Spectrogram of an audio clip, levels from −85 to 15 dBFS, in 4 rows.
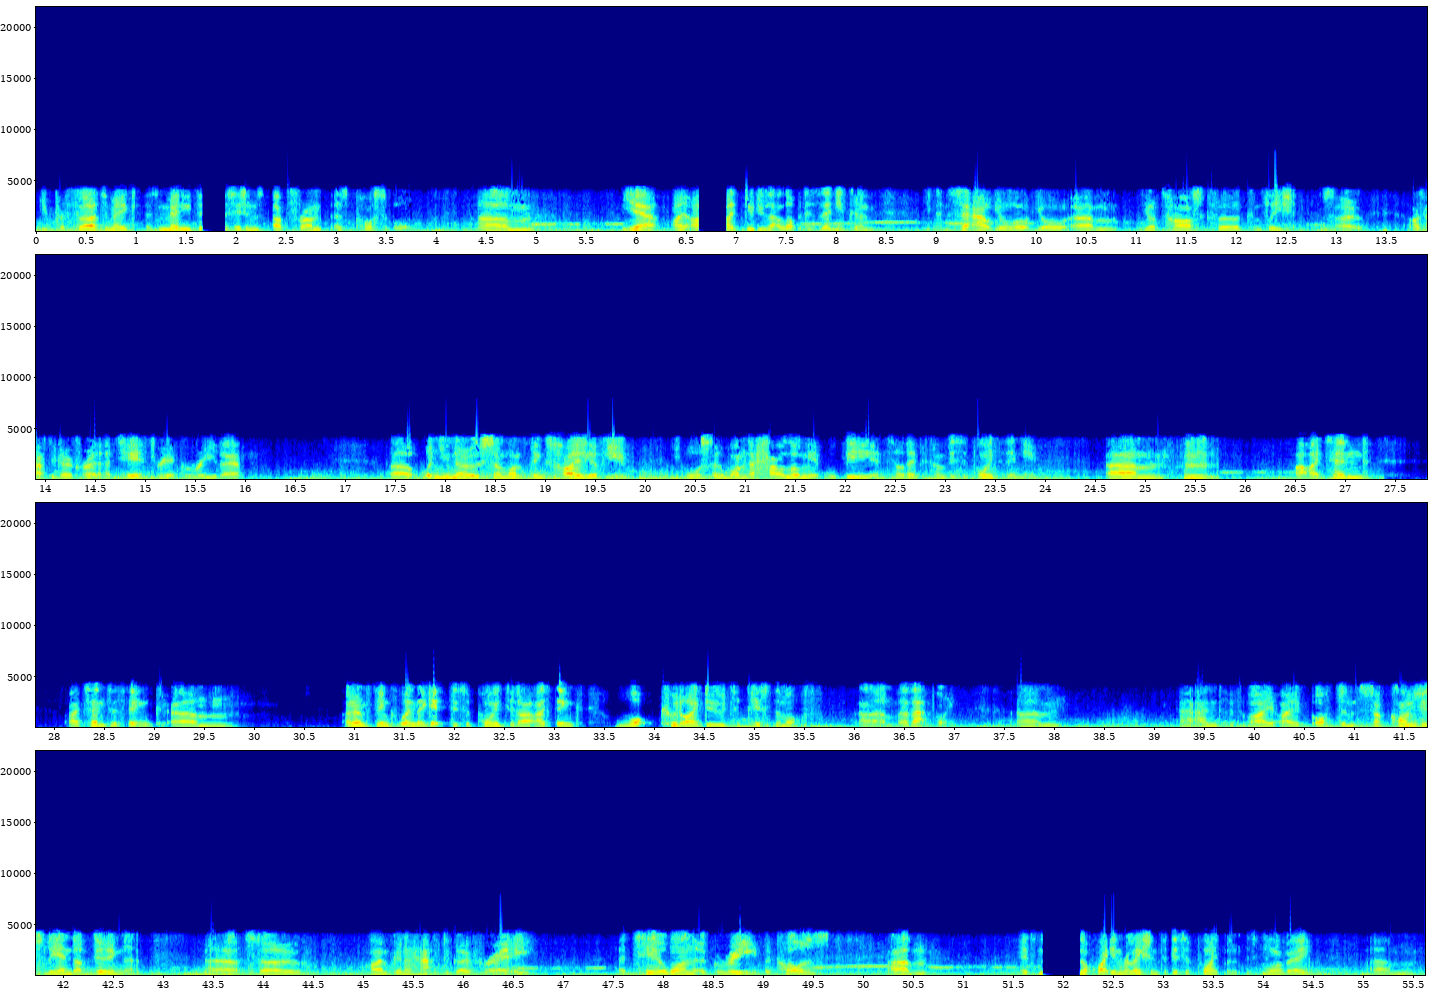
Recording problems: garbled, watery; badly; nothing above 4 kHz
wind noise on the microphone; occasional gusts; until 27 s and from 35 s on; 15 dB below the speech
audio freezing; at 1.5 s, at 6.5 s and at 52 s

